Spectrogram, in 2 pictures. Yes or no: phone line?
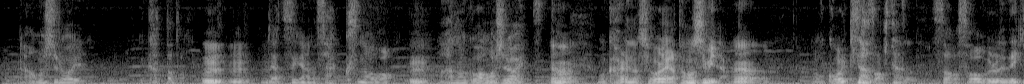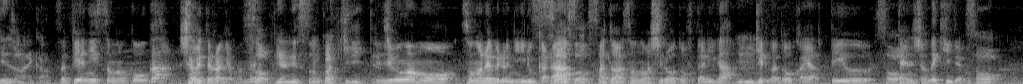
no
